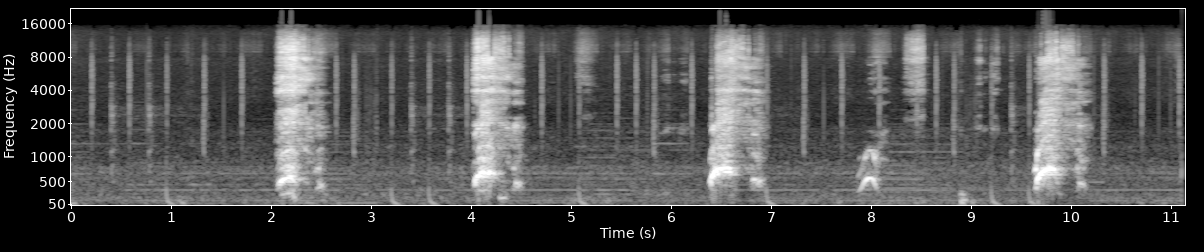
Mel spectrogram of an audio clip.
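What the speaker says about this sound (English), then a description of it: "that was like 4 sneezes" Four or five sharp sneezes burst out in a row about two seconds apart, loud and close, with a faint exclamation after one and quiet room tone between them.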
